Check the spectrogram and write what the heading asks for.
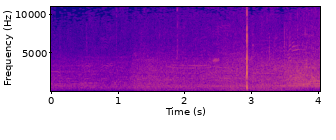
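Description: Ballpark crowd noise growing louder, with one sharp pop about three seconds in: the pitch smacking into the catcher's mitt on a swinging strike.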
